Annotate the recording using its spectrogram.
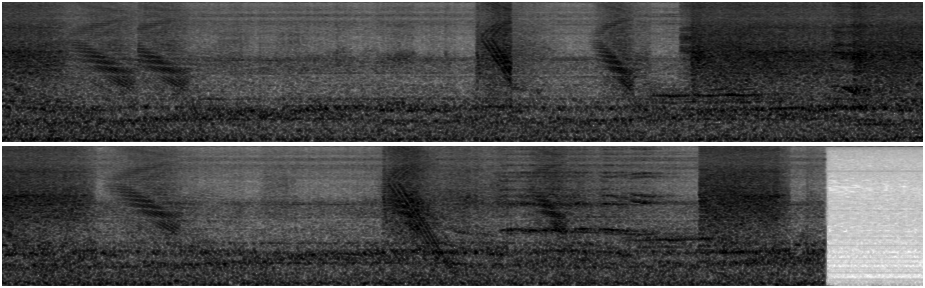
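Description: Gunfire and blasts whoosh past in bursts.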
